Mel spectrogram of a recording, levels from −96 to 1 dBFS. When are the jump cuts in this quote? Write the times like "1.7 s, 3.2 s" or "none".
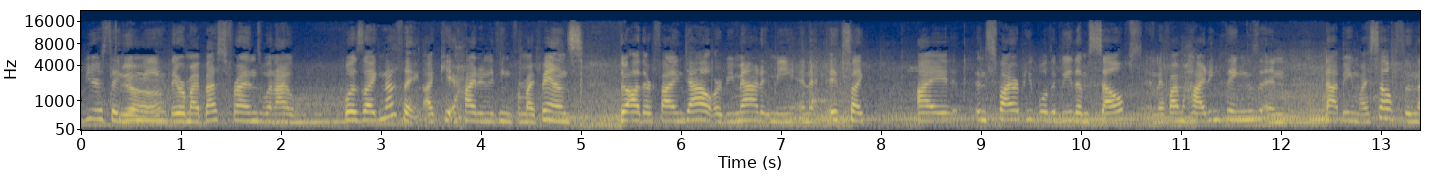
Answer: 3.4 s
